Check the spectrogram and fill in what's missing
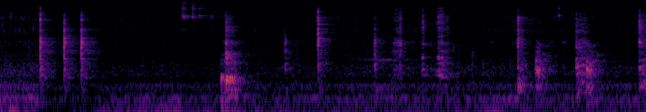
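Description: Ridge gourd pieces cook in a pan with cumin and chillies, a faint sizzle broken by a string of sharp spatula scrapes and taps against the metal, quiet and close.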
